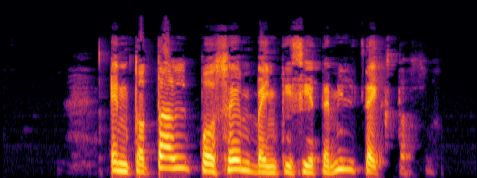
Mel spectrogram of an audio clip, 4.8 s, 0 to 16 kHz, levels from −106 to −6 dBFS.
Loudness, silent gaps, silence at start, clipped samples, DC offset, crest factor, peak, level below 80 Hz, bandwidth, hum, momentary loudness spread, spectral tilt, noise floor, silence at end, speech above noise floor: -17 LUFS; none; 1.1 s; under 0.1%; under 0.1%; 16 dB; -2 dBFS; -60 dBFS; 7.6 kHz; none; 5 LU; -6 dB/octave; -88 dBFS; 0.7 s; 71 dB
